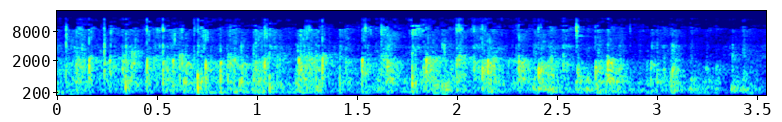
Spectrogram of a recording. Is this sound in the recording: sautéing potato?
no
